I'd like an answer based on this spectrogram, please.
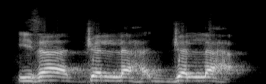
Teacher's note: ينطق الجيم من طرف اللسان، إذا جلها، جلها، تصير فيها رائحة الدال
